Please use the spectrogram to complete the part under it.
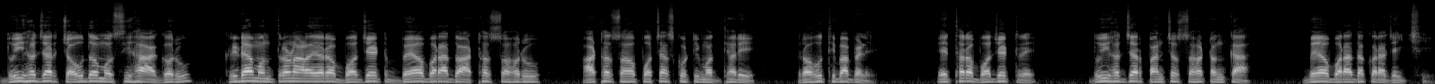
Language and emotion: Odia, neutral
